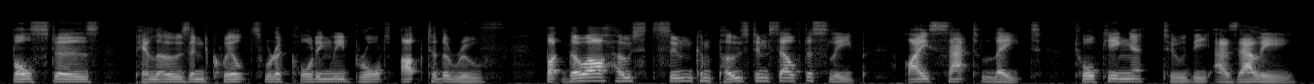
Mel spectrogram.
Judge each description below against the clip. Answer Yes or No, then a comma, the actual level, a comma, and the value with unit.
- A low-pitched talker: Yes, low, 125 Hz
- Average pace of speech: No, slow, 130 wpm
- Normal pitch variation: Yes, average, 3.3 semitones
